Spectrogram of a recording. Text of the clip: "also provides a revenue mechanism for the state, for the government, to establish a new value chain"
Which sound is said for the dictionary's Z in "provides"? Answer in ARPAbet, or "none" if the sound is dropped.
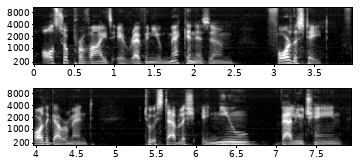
Z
